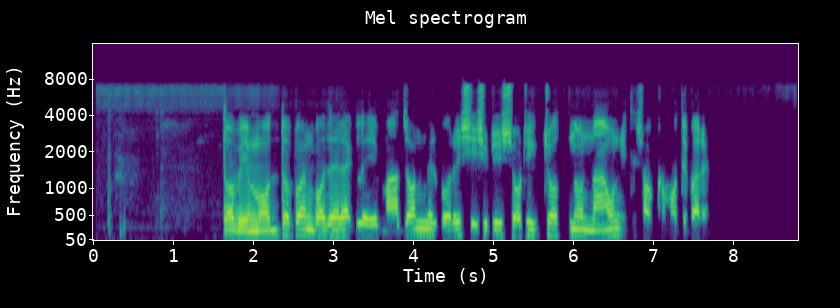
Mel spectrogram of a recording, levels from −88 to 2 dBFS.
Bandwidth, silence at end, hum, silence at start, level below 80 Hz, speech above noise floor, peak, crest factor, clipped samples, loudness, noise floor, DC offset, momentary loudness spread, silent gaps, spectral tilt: 7.6 kHz; 1.15 s; none; 1.65 s; -58 dBFS; 59 dB; -2 dBFS; 16 dB; under 0.1%; -16 LUFS; -75 dBFS; under 0.1%; 9 LU; none; -4.5 dB/octave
